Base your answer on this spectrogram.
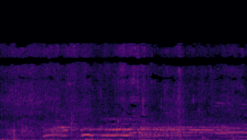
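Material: Nothing is struck.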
